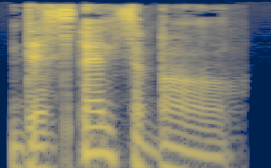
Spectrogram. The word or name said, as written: dispensible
